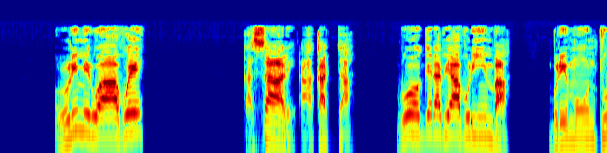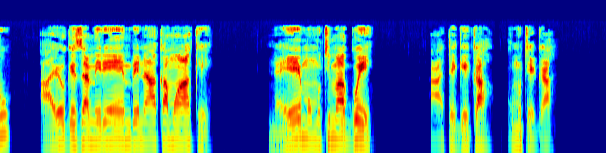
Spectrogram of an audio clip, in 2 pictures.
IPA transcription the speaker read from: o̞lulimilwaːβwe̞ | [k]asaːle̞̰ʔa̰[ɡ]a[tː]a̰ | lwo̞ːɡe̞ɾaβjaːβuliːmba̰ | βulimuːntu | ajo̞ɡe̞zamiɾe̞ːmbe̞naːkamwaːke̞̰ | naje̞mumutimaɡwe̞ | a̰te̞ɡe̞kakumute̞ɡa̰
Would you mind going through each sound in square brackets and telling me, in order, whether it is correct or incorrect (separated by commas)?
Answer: correct, incorrect, correct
